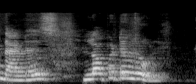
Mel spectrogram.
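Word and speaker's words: L'Hôpital: H silent इसमें लॉपिटल rule. लॉपिटल rule is very very important as फॉर as your competition exams are concerned. H silent रहता है इसमें, हॉस्पिटल नहीं बोलते, लॉपिटल rule बोलते हैं इसको, ठीक है.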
